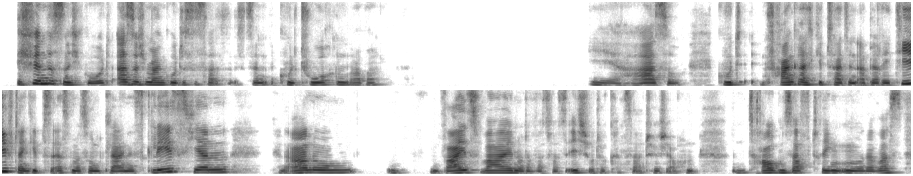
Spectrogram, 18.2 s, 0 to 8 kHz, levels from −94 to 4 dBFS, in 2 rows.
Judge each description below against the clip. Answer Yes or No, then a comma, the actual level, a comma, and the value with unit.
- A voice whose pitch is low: No, medium, 185 Hz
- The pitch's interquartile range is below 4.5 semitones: Yes, average, 3.1 semitones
